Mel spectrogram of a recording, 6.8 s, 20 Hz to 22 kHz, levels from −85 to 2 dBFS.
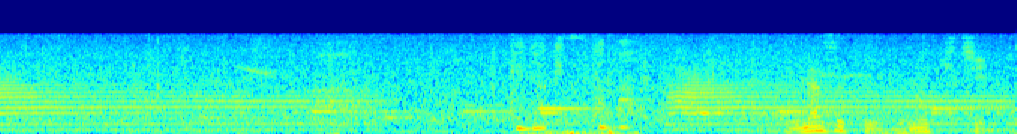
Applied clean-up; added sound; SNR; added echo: none; Trumpet + Rain; -3 dB; none.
